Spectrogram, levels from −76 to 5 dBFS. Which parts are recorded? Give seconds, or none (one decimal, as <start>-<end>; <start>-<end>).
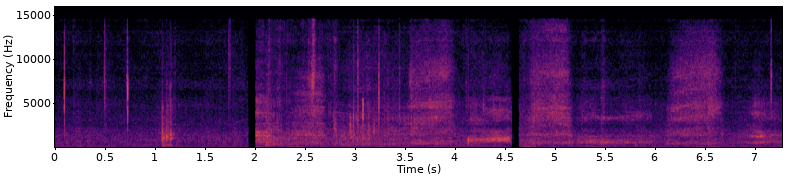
1.9-2.8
